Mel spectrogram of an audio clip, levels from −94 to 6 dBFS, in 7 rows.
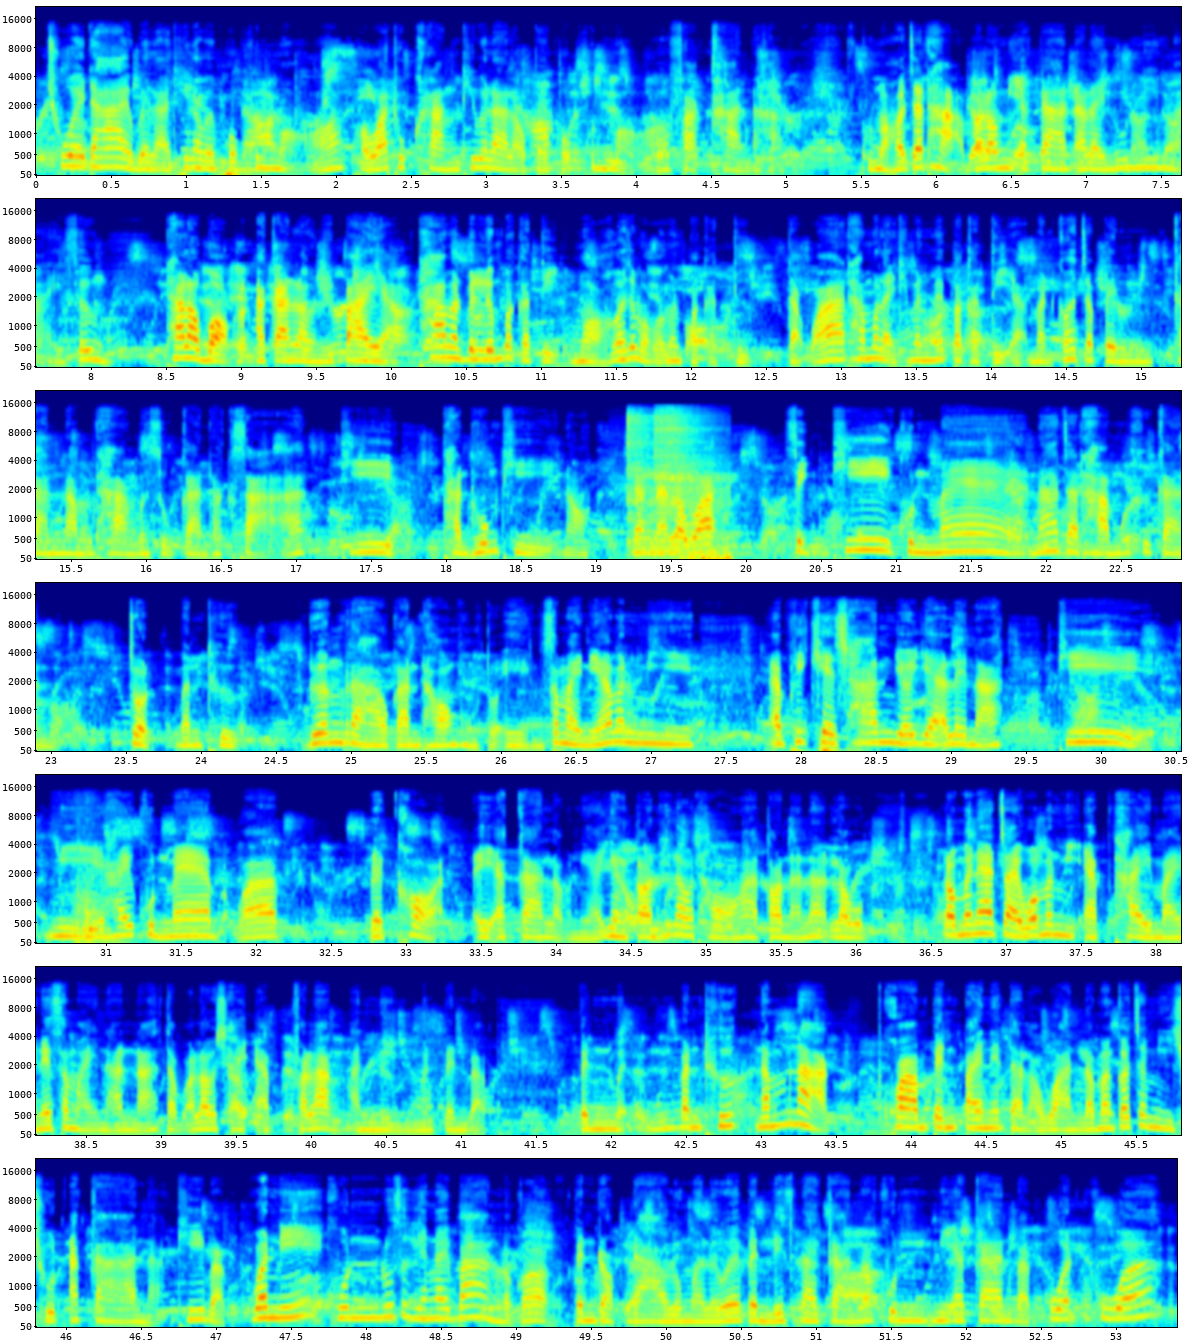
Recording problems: background chatter; noticeable; throughout; 4 voices, 10 dB below the speech
door banging; loud; at 19 s; peak 2 dB above the speech
footsteps; noticeable; at 31 s; peak 6 dB below the speech

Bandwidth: 14.5 kHz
